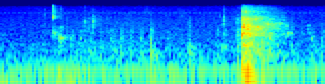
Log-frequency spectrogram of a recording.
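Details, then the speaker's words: Koko the gorilla, asked about coughing, gives a single sharp, breathy voluntary cough on request after faint clicks, shown as an example of a gorilla's limited vocal control. "that was good you did a sneeze and then a cough excellent"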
